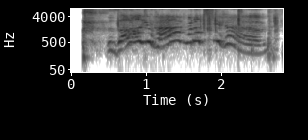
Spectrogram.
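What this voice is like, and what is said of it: Put-on accent. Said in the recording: “Why are you doing this accent? ... he drops the accent”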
